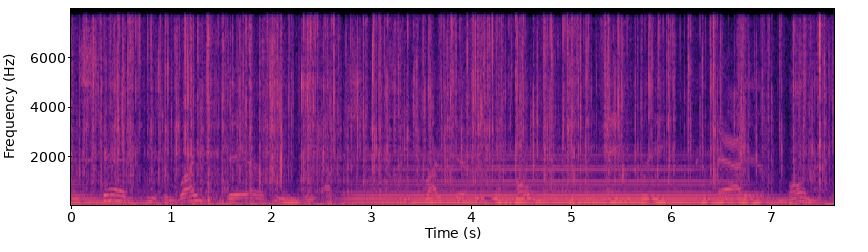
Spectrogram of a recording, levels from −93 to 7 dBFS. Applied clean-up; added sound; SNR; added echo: none; Crumpling, crinkling + Bowed string instrument; -5 dB; none.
